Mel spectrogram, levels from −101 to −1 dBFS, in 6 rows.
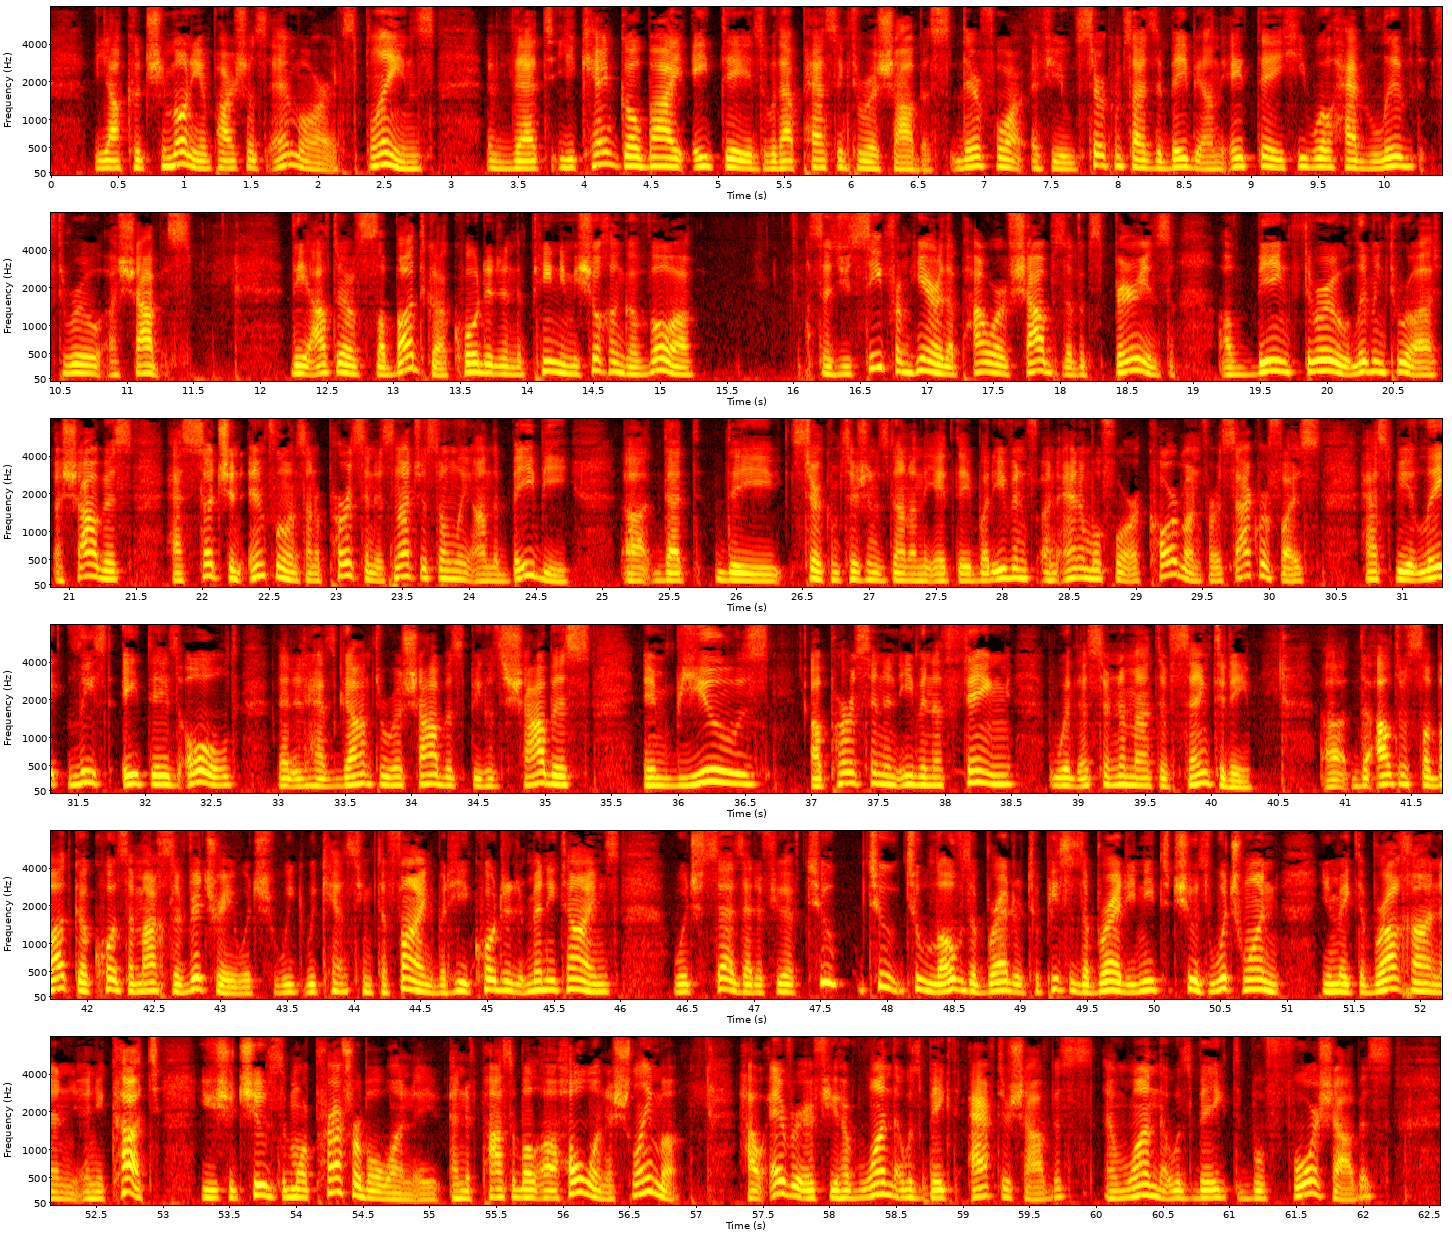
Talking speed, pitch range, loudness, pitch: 200 wpm, 130-165 Hz, -28 LUFS, 145 Hz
